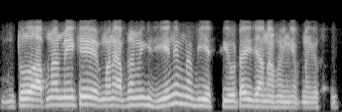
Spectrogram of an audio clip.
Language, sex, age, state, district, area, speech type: Bengali, male, 45-60, West Bengal, Jhargram, rural, conversation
